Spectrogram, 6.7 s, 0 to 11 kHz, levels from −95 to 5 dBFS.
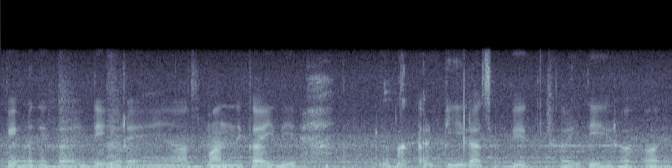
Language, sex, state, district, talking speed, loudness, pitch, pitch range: Hindi, male, Maharashtra, Nagpur, 135 wpm, -21 LUFS, 120 Hz, 115-125 Hz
